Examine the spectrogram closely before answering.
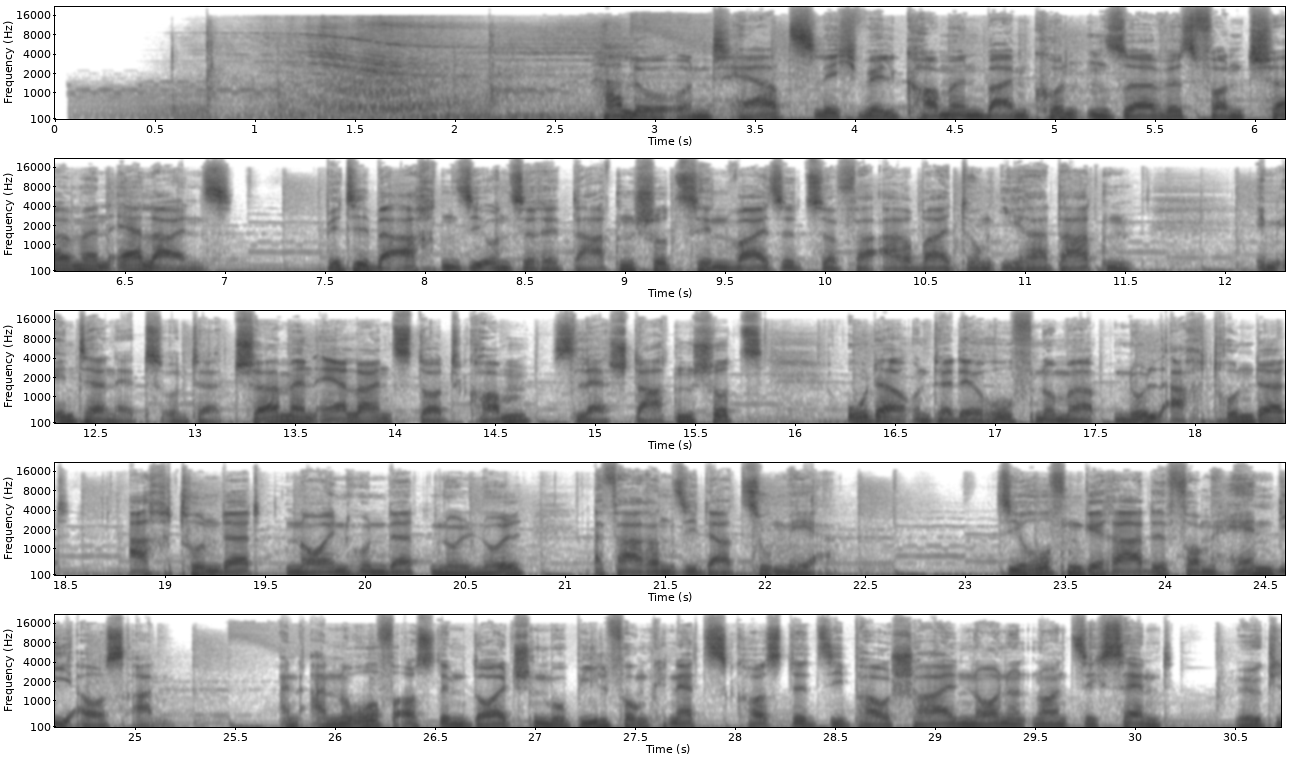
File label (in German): telefonansage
